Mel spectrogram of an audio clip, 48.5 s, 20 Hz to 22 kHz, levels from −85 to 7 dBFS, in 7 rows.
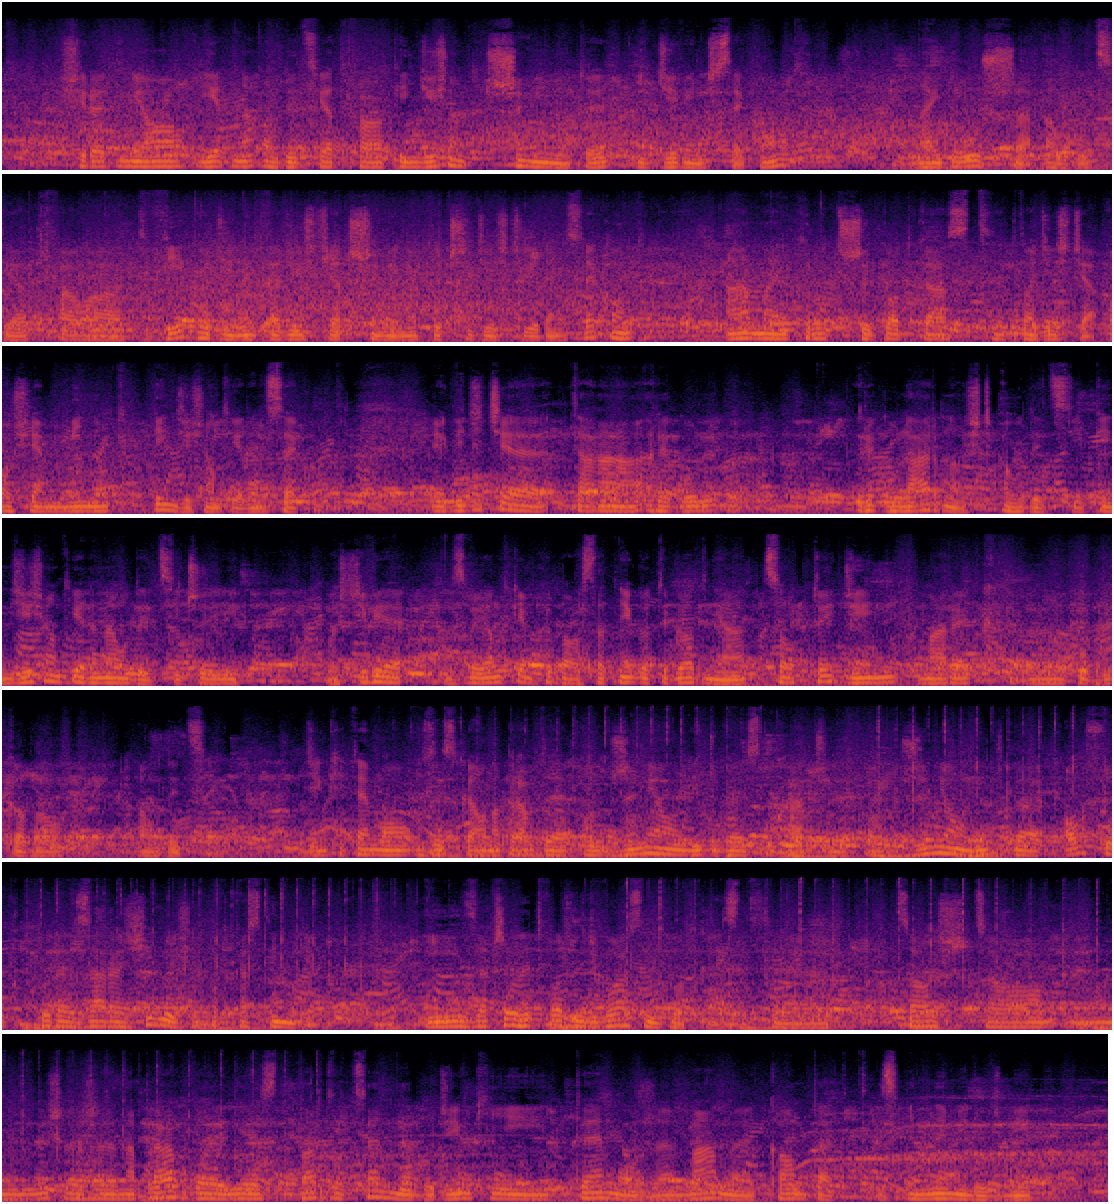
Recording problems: chatter from many people; loud; throughout; 2 dB below the speech

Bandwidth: 14.5 kHz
